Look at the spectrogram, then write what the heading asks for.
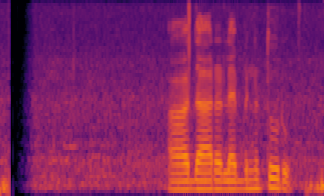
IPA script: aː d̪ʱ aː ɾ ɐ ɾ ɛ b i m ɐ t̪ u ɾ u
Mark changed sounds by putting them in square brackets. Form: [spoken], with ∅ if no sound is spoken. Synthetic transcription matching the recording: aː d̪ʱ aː ɾ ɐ [l] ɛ b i [n] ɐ t̪ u ɾ u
